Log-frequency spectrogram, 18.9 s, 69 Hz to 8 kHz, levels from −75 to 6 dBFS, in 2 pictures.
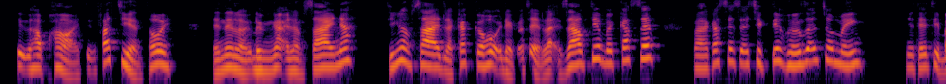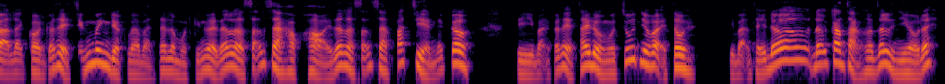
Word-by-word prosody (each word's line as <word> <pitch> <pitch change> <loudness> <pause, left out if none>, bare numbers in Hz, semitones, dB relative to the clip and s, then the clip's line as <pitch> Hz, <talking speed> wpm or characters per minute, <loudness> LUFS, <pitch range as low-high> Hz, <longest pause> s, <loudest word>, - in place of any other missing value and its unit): tự 175 -4 -1
học 175 0 0
hỏi, 180 -11 0
tự 155 -3 -11
phát 245 +2 +4
triển 205 -8 +1
thôi, 205 +1 +3 0.4
thế 135 - -3
nên 175 +2 +2
là 140 -4 +2
đừng 150 0 0
ngại 175 -4 +1
làm 145 -2 -3
sai 180 +7 +5
nhá, 250 +5 +3 0.4
chính 190 +8 -2
làm 260 -5 +1
sai 195 -2 +7
là 140 - -1
các 220 +11 -2
cơ 195 - +1
hội 215 - +1
để - - -3
có - - -6
thể - - +2
lại - - -1
giao 205 +3 +5
tiếp 295 0 +1
với 225 -4 -1
các 270 +4 -1
sếp 300 +1 +5 0.4
và 175 0 -1
các 225 +5 -2
sếp 250 - -1
sẽ 220 -1 -1
trực 220 -1 -5
tiếp 255 0 +2
hướng 205 0 +1
dẫn 250 +2 +1
cho 260 -2 -1
mình, 215 0 -1 0.4
như 180 - -7
thế 180 +1 -1
thì - - -3
bạn 125 - +1
lại 135 -1 -5
còn 140 -2 -3
có - - -4
thể - - +2
chứng 175 +9 -4
minh 230 -5 +2
được - - -2
là 125 -1 -3
bản 115 -3 -10
thân 150 - -3
là 145 - -2
một 110 -4 -10
cái 130 - -11
người 165 - +1
rất - - 0
là 190 - +2
sẵn 190 +4 -6
sàng 195 -9 +2
học 140 -2 -4
hỏi, 150 - -1
rất 190 +5 +1
là 185 -5 +1
sẵn 185 - -8
sàng 175 -6 -2
phát 220 +1 0
triển 195 - -1
nữa 150 - -8
cơ. 225 -3 +5 0.5
Thì 125 -2 -4
bạn 125 +1 -8
có 150 - -4
thể - - 0
thay 200 +3 +4
đổi 165 -8 +3
một 130 +1 -6
chút 270 +3 -1
như 225 -3 +2
vậy 200 - +3
thôi, 175 -3 +5 0.4
thì 120 - -9
bạn - - -5
thấy 135 0 -3
đỡ 265 - +2
đỡ 205 +2 +1
căng 235 -2 +5
thẳng - - 0
hơn 150 0 -4
rất 215 - +2
là 220 - +1
nhiều 130 -2 -1
đấy. 205 - +3
190 Hz, 305 wpm, -24 LUFS, 150-225 Hz, 0.5 s, sai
